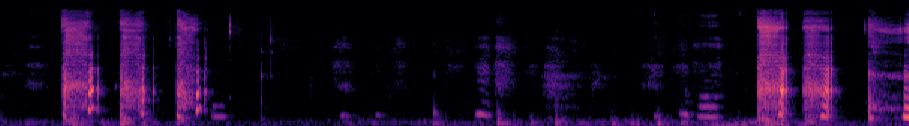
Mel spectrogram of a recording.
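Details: An adult gives a deliberate, harsh imitation "black lung" cough in playful bursts with quiet pauses between them, done for laughs; not illness.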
